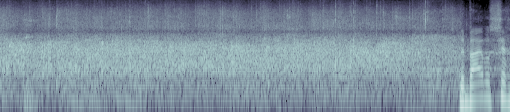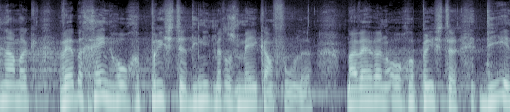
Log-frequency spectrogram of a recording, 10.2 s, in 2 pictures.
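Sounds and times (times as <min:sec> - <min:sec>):
church audience applause: 0:00.0 - 0:04.7
speech: 0:04.6 - 0:10.1.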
